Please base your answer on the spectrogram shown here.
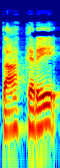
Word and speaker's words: Thackeray: Therefore, pillangalukku solli kudukkumbodhu, pillanga padikkumbodhu, make sure they pronounce properly Sunday, Monday, Tuesday, Wednesday, today, birthday. William Makepeace Thackeray. இது தாக்கரே இல்லை, நம்ம ஊரில் ஒரு தாக்கரே உண்டு, அது தாக்கரே இல்லை, அது தேக்கரே.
